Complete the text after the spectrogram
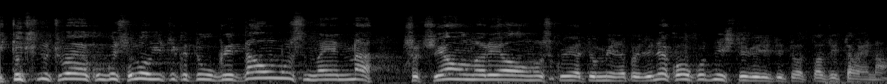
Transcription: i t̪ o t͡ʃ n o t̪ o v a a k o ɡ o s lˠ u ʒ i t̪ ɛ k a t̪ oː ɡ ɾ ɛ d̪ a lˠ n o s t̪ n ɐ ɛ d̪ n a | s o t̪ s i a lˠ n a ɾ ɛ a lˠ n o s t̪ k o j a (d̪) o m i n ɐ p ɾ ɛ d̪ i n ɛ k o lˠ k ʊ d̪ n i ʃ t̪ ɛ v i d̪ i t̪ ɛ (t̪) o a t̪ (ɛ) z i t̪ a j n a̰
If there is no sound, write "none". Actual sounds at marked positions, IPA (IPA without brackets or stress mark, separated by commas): t̪, t̪, a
